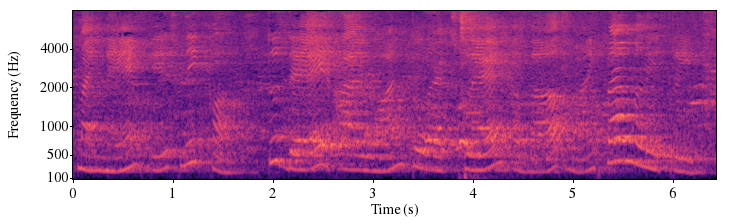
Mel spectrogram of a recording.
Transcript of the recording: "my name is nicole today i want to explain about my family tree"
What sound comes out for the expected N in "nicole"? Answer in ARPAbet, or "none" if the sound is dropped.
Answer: L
